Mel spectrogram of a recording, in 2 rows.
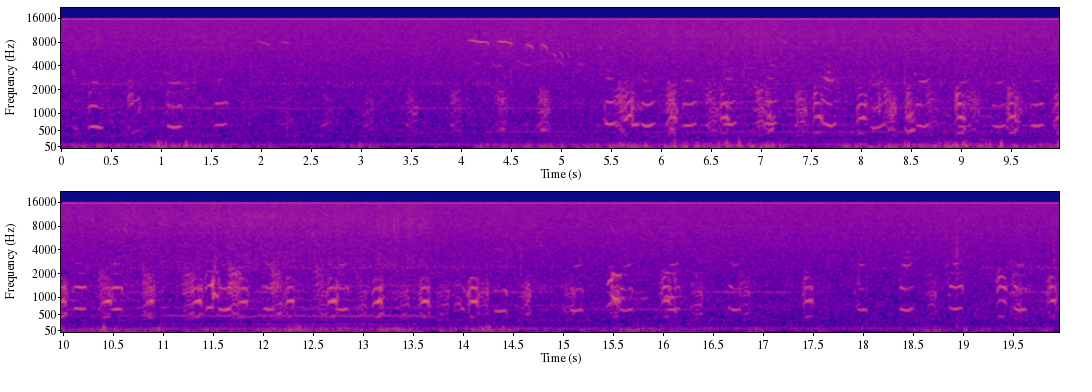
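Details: Segugio Italiano scent hound baying on a hare hunt in Evros, Greece, recorded 22 October 2023: a pack-like run of fast, high yelping barks, about two per second, over a steady low rumble of wind or engine noise.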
